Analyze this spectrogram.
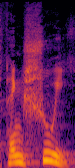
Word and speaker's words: Feng Shui: Deviation, it's pronounced Feng Shui.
